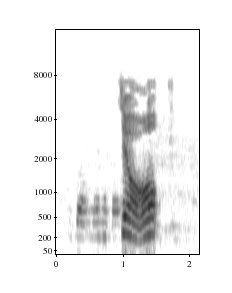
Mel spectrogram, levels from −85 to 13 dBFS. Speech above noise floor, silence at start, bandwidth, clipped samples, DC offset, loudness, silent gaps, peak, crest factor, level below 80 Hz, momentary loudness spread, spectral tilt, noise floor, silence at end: 44 dB; 0.3 s; 7.8 kHz; under 0.1%; under 0.1%; -14 LUFS; none; -2 dBFS; 16 dB; -70 dBFS; 24 LU; -3 dB/octave; -60 dBFS; 0.65 s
